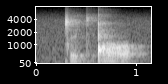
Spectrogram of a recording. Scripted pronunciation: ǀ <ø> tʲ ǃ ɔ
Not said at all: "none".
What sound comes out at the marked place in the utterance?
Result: ø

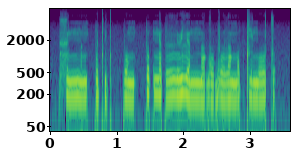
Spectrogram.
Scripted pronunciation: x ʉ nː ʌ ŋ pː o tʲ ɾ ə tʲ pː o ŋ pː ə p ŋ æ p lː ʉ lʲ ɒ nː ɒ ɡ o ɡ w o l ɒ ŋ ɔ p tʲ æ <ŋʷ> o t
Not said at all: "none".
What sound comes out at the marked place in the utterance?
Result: ŋ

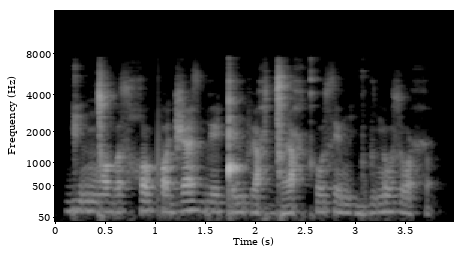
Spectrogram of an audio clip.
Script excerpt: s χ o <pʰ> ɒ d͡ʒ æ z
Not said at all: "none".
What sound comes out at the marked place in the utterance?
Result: pʼ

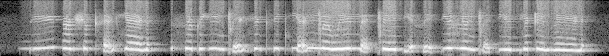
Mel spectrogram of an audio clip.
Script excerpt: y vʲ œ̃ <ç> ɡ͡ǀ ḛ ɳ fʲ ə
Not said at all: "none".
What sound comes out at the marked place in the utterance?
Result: none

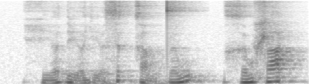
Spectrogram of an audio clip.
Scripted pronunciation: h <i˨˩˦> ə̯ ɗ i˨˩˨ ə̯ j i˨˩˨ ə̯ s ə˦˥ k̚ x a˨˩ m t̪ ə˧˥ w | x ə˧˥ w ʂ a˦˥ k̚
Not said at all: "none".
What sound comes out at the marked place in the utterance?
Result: i˨˩˦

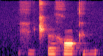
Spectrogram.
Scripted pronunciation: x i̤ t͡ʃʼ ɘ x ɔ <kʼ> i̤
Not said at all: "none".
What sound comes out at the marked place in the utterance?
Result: kʼ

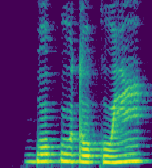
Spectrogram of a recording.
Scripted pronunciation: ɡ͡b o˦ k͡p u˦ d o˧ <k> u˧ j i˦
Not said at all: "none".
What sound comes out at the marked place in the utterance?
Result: k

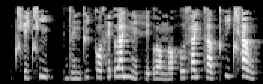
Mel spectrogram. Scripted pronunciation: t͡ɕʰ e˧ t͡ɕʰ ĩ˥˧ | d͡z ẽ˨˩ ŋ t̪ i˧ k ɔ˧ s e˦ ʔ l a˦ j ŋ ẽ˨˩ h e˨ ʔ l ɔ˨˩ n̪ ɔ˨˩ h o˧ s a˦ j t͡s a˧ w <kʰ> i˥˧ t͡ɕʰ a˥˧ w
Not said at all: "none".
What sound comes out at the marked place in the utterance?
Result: kʰ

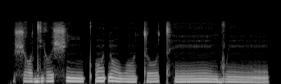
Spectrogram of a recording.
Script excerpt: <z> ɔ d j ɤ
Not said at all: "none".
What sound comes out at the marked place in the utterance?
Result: ʃ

